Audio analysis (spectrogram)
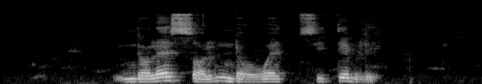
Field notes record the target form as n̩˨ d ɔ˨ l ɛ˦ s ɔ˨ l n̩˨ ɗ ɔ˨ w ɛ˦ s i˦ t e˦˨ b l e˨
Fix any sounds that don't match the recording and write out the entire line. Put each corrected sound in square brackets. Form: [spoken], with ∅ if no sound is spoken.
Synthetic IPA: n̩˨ d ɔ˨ l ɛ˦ s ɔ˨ l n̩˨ [d] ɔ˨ w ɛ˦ s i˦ t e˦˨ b l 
